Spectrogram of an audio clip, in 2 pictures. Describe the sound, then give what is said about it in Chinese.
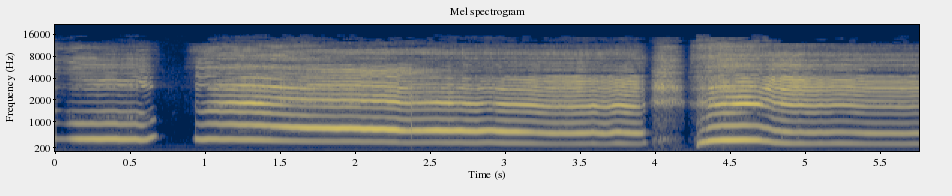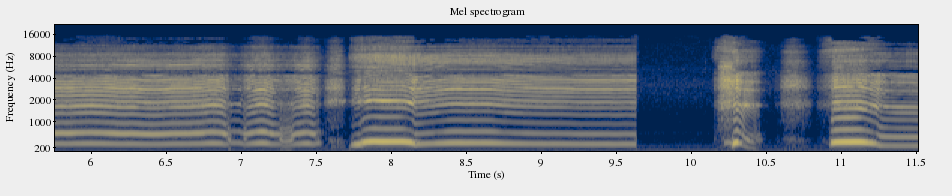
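A voice imitates children crying in long, drawn-out, high wailing sobs, several in a row with a wavering, gradually falling pitch, broken by short gasps and brief pauses, then a few shorter whimpers at the end. “小奈也跟着犹太哭起来了，他哭的眼泪鼻涕到处飞舞。”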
